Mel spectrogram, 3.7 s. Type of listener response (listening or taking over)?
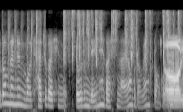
taking over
